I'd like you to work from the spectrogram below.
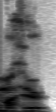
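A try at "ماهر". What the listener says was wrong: Yeah, you pronounced it correctly, actually.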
